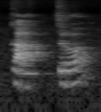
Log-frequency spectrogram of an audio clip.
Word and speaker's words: quatre: Quatre. This is just k. A is always A, as we have already seen, so this becomes quatre.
